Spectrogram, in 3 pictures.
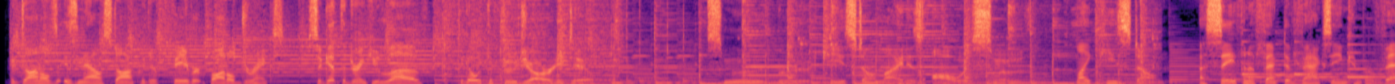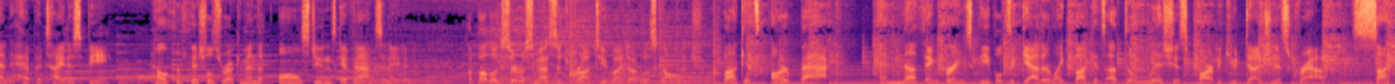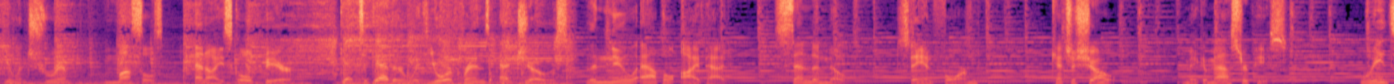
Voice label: Commercial, voice over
